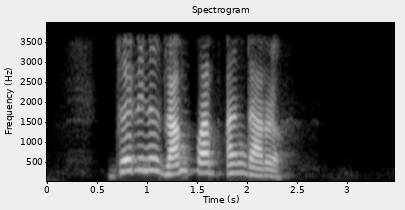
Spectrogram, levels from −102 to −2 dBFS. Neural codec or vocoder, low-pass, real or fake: codec, 44.1 kHz, 1.7 kbps, Pupu-Codec; 3.6 kHz; fake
